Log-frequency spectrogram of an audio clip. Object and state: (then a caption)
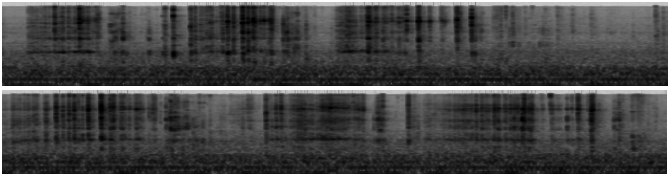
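Dry bar soap being shaved. A metal utility-knife blade scrapes and shaves curls off the surface of a solid, dry, old yellow bar of soap held in the hand. Bursts of dense, crisp, bright scraping come in two main waves separated by a quieter pause, each made of many rapid dry shaving strokes with no ring after them.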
